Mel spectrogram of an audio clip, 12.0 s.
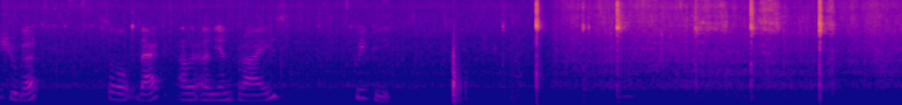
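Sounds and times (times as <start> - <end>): onions sizzling in oil: 0.0 - 12.0
metal spatula clinking against pan: 6.7 - 8.5, 9.2 - 11.2.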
